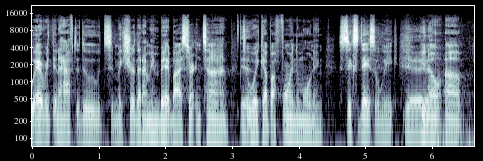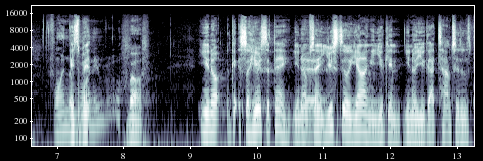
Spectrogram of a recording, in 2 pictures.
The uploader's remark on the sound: Recorded at Tulsa's very own Black Label Men's Grooming.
